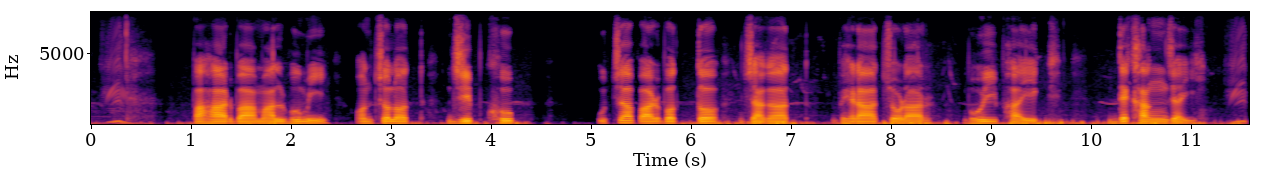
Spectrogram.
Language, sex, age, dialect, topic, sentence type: Bengali, male, 18-24, Rajbangshi, agriculture, statement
